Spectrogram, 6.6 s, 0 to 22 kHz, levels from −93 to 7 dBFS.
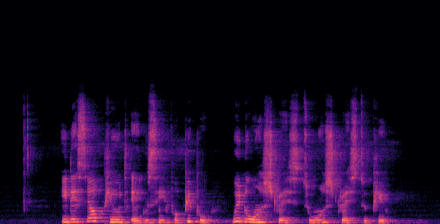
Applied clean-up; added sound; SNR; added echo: none; none; none; reverberation time 0.6 s.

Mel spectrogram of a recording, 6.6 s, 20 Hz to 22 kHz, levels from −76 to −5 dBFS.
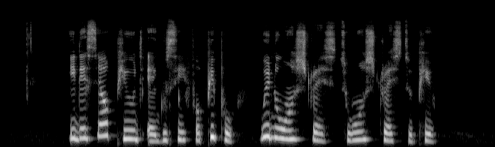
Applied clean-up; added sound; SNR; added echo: none; none; none; none.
